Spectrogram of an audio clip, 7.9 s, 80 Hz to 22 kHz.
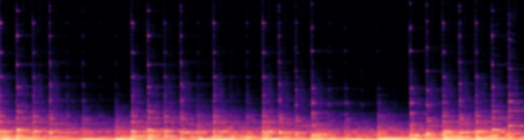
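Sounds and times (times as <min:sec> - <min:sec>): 
music in D major at 122 BPM: 0:00.0 - 0:07.8.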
